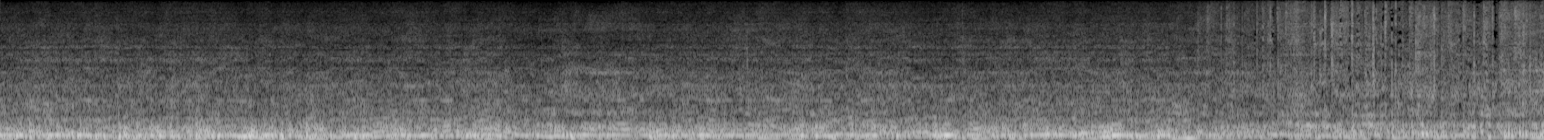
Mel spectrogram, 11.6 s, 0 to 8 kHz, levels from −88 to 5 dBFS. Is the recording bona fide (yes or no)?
no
